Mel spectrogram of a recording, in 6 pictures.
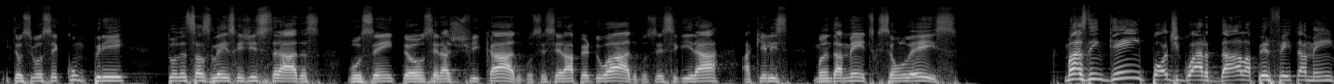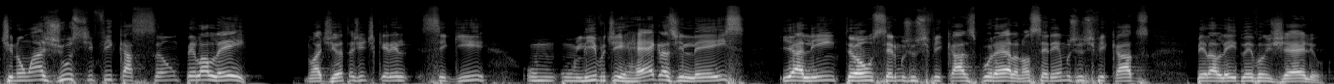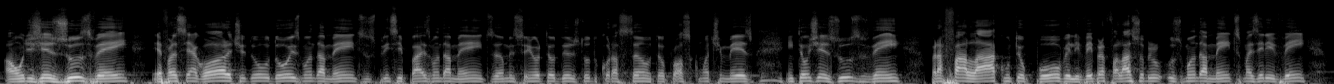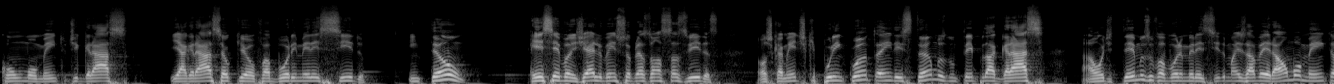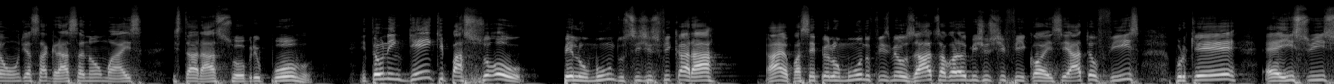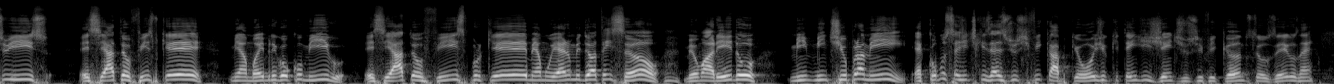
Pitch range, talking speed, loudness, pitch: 145-190 Hz, 175 wpm, -21 LUFS, 165 Hz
